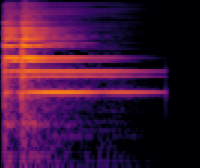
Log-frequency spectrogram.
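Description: Notification-bell 'ding' sound effect of an animated subscribe button: a single bright bell strike that rings with several high tones and fades out over about a second and a half.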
